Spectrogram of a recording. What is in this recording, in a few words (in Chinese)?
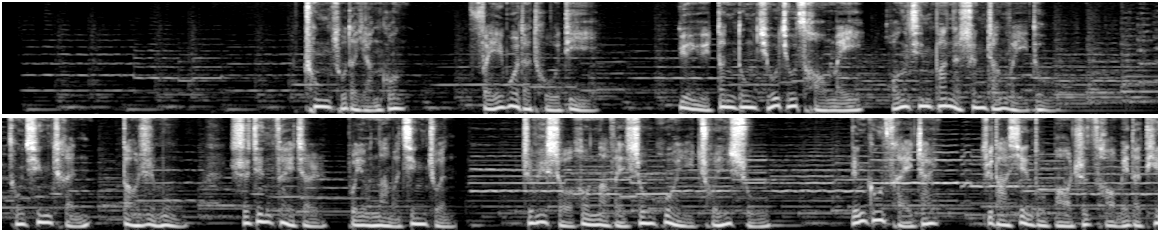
产品广告; 草莓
